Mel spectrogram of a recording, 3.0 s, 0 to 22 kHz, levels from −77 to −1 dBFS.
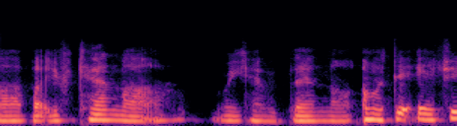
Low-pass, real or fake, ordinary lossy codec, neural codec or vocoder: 7.2 kHz; fake; none; codec, 16 kHz, 4 kbps, FreqCodec, smaller model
